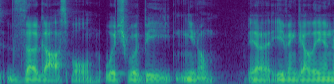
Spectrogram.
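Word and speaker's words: Εὐαγγέλιον: And in fact, he just says the gospel, which would be, Evangelion or Evangelion. Technically, in Greek, this is how they say it.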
